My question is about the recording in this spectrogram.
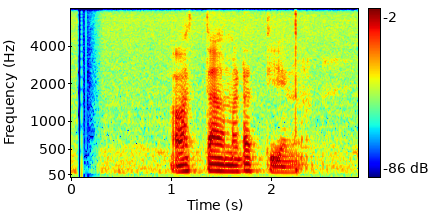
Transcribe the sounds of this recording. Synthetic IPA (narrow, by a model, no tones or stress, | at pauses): a̰ʋast̪aːmaʈat̪ːijenə̰ʋa̰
